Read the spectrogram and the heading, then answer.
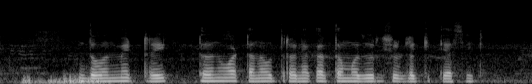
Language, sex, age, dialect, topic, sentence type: Marathi, male, 18-24, Standard Marathi, agriculture, question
